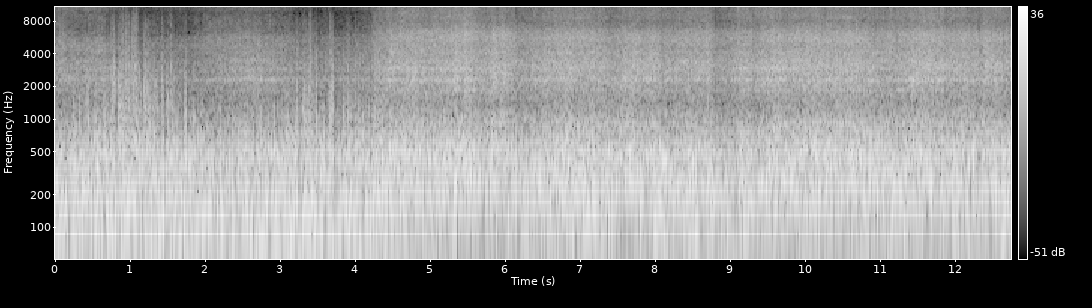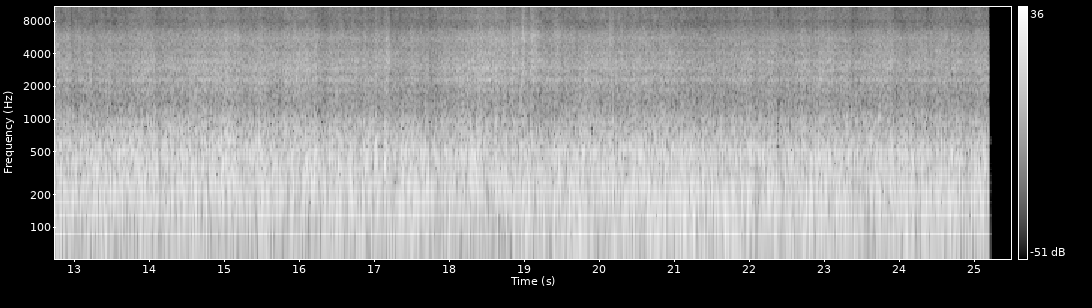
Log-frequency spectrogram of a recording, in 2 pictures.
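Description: Express train running at speed, heard from an open coach door: a steady, loud rumble of the wheels on the rails with clacks over rail joints.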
